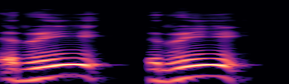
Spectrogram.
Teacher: یہاں پر لکھا ہے امالہ، زبر کو زیر کی طرف اور الف کو یا کی طرف مائل کر کے پڑھنے کو امالہ کہتے ہیں۔ امالہ کی راء کو اردو کے لفظ قطرے کی راء کی طرح پڑھیں گے، یعنی ری نہیں بلکہ رے پڑھیں گے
